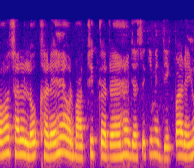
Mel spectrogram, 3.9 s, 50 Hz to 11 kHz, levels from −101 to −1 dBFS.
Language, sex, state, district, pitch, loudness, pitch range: Hindi, female, Bihar, Katihar, 220 Hz, -14 LUFS, 205-235 Hz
